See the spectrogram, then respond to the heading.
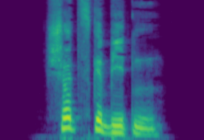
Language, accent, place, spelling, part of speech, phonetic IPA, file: German, Germany, Berlin, Schutzgebieten, noun, [ˈʃʊt͡sɡəˌbiːtn̩], De-Schutzgebieten.ogg
- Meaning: dative plural of Schutzgebiet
